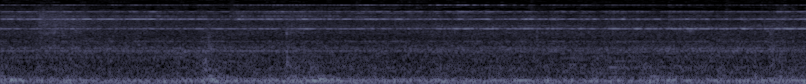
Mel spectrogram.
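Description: SNCB Siemens Desiro ML electric multiple unit moving slowly through the station, a steady low rumble with a faint high whine above it.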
